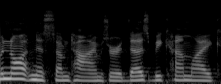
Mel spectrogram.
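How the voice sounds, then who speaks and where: In a Southern US accent, a woman speaks at a moderate pace with fairly even intonation on a very clean recording with a silent background. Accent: Southern rural accent, noticeable. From Tennessee. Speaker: podcast host. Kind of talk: casual chat. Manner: many fillers and restarts.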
